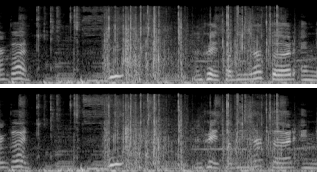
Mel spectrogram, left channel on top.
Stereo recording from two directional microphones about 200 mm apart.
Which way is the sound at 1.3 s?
Centre (ahead or behind).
